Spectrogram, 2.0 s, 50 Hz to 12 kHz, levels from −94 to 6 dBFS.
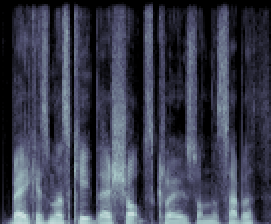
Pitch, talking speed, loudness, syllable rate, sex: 155 Hz, 265 wpm, -17 LUFS, 6.3 syllables/s, male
